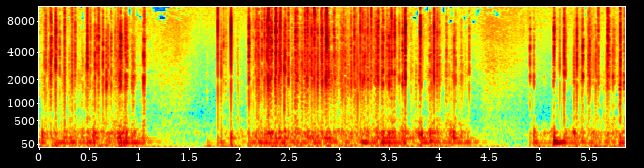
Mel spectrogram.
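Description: Long nails of both hands scratch and tap the mesh grille of a hollow, grey metal USB condenser desktop microphone. The result is a dense, boomy low rumble centred around 78 Hz, with sharp clicks and ticks throughout. The sound eases into two brief quieter stretches before building back up.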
